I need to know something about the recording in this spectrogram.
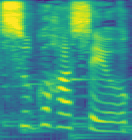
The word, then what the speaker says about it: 수고하세요: The word sugohaseyo could be divided into 5 syllables. The first 2 are su-go. Su is formed from the combination of the sounds of siyat and u, while go is formed from the combination of the sounds of giyak and o.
